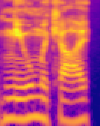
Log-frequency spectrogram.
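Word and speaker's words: Nial Mackay: Now, my name is spelled a little bit funny because it's Scottish, so it's N I A L M A C K A Y. Neil Mai. Sounds like N.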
